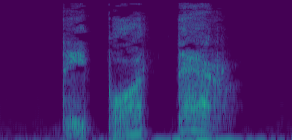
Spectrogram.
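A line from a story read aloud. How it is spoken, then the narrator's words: Whispered. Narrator (Russian): прошептала она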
